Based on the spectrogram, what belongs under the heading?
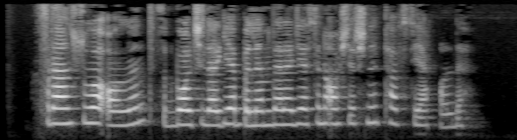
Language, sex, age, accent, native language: Uzbek, female, 18-24, Qashqadaryo, Uzbek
